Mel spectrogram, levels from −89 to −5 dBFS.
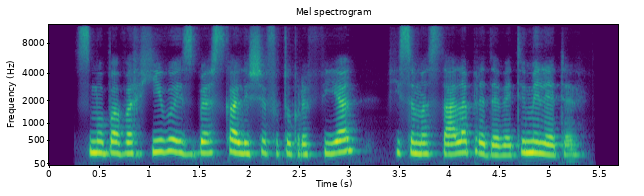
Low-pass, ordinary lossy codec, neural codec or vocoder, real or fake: none; none; codec, 24 kHz, 0.5 kbps, DualCodec; fake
